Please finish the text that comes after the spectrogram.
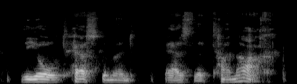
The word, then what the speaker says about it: Tanakh: So, if you take those first three initial letters, you come up with an acronym uh which would be pronounced or spelled Tanakh or Tanakh.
